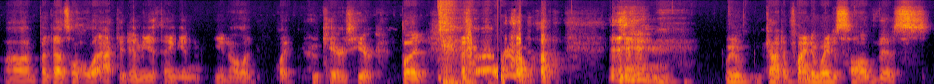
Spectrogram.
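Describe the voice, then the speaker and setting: A man co-hosting a panel conversation, thoughtful and hesitant, pausing with many fillers. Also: fairly low pitch, expressive, a little mellow, husky. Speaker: co-host, college IT lead.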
